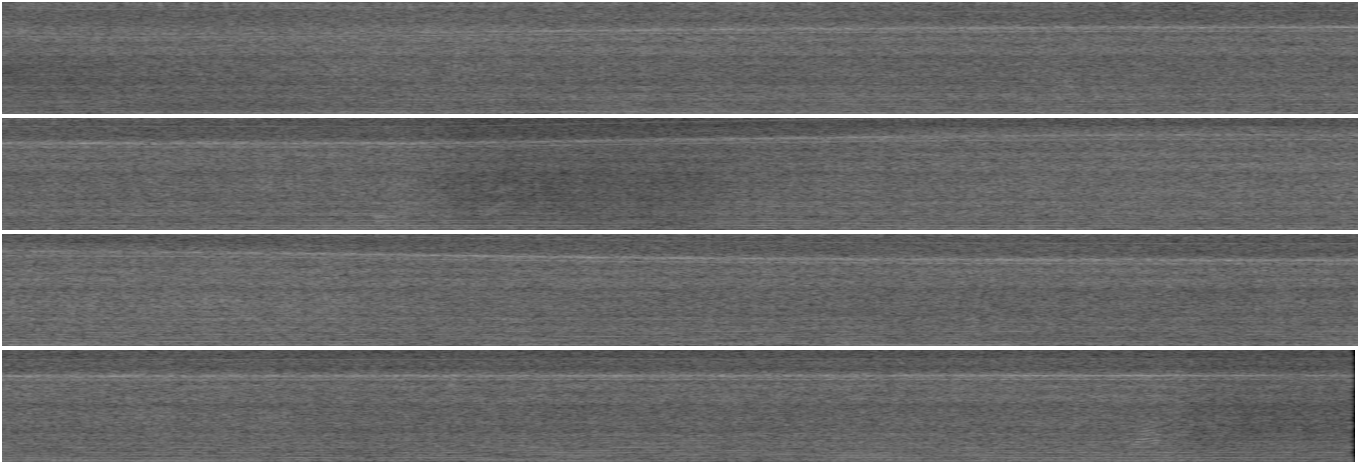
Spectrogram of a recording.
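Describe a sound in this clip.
A single-engine propeller plane drones in flight.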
